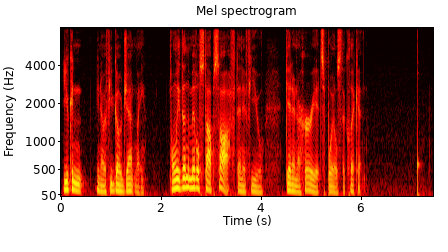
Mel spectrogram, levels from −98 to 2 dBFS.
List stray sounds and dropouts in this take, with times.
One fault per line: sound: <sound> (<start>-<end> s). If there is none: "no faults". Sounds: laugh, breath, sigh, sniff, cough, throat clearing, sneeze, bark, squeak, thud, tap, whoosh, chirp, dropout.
sound: tap (7.1-7.3 s)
